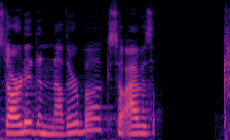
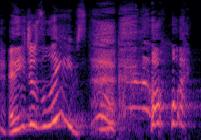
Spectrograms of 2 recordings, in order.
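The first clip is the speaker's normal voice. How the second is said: higher pitched, laughing as she tells it; laughing through it; 12 semitones higher, 3 dB louder than usual. Real, not acted. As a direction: giggle out the punchline. Laughing while retelling.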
